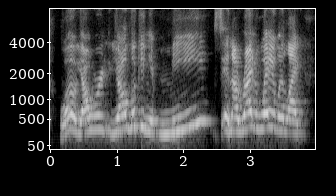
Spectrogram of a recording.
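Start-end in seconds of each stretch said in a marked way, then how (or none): 0.2-2.3 put-on chuckling, amused laughter through the words. Retelling own reaction to a couple shaking their heads: retelling own words while laughing. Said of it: "laughing like".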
